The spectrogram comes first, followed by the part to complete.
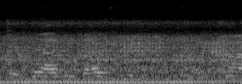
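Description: Indistinct voices of several people talking in the background over a steady low rumble, which fades near the end.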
